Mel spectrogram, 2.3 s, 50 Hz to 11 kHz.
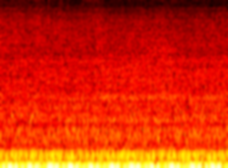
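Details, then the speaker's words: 2014 GMC truck, 5.3L V8, 81,000 miles, random misfire code, live data shows cylinder 1, no lifter ticking: deep idle with uneven stumbling pulse and irregular dips; dead cylinder from faulty ignition coil, confirmed by coil swap. "another 2014 GMC truck 81 000 miles on it it's got a misfire let's check it out"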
